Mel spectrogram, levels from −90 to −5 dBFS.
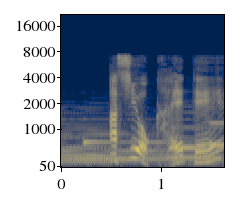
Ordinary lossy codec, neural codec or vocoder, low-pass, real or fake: none; none; 7.2 kHz; real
